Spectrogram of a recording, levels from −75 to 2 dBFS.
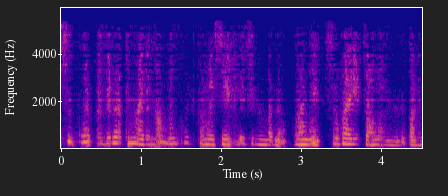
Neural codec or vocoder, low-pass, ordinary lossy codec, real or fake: codec, 44.1 kHz, 0.9 kbps, DAC; 5.4 kHz; MP3, 24 kbps; fake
